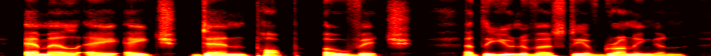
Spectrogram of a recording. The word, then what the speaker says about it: Mladen Popovic: So a team led by Professor Mladen Popovic, pronounced Mlah Den Popovic, at the University of Groningen, pronounced Groningen in the Netherlands, set out to build something better.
